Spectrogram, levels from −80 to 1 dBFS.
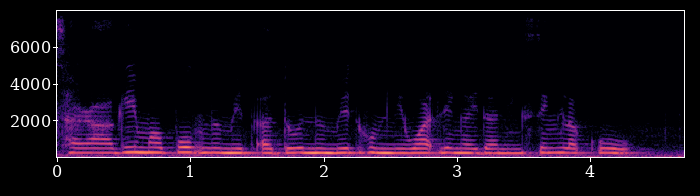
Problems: background sounds at intervals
